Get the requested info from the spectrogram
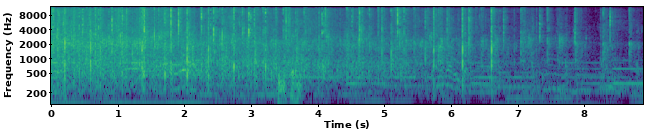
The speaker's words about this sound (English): Clap your hands and you'll be seated.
